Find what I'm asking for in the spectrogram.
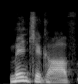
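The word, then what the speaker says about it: Mintyukov: I was like, I feel like I remember seeing a quote about how Pavel Mintikov, or how do you say his name again? – Minchikov.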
